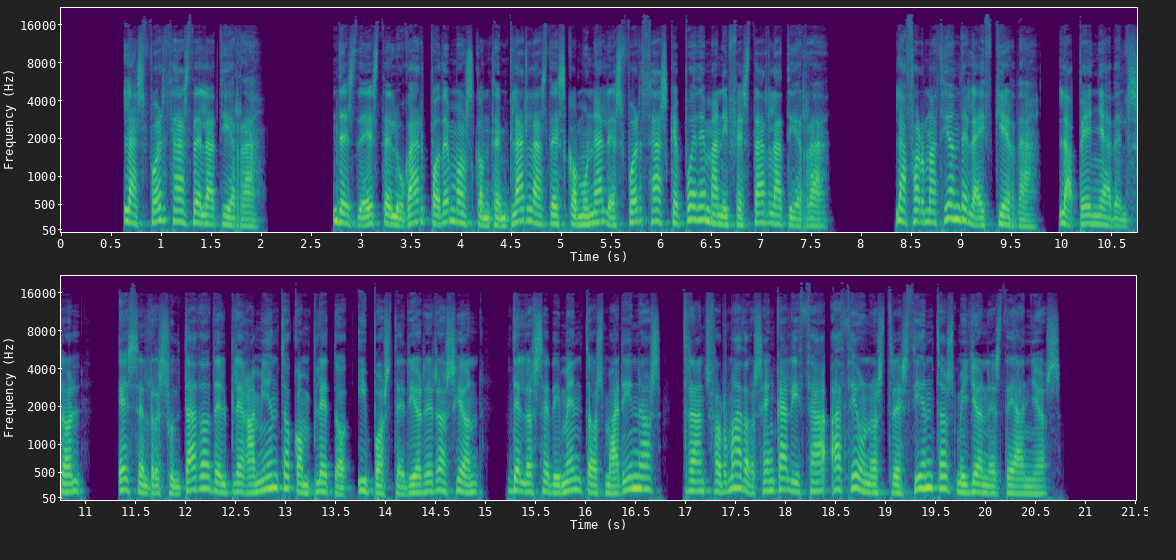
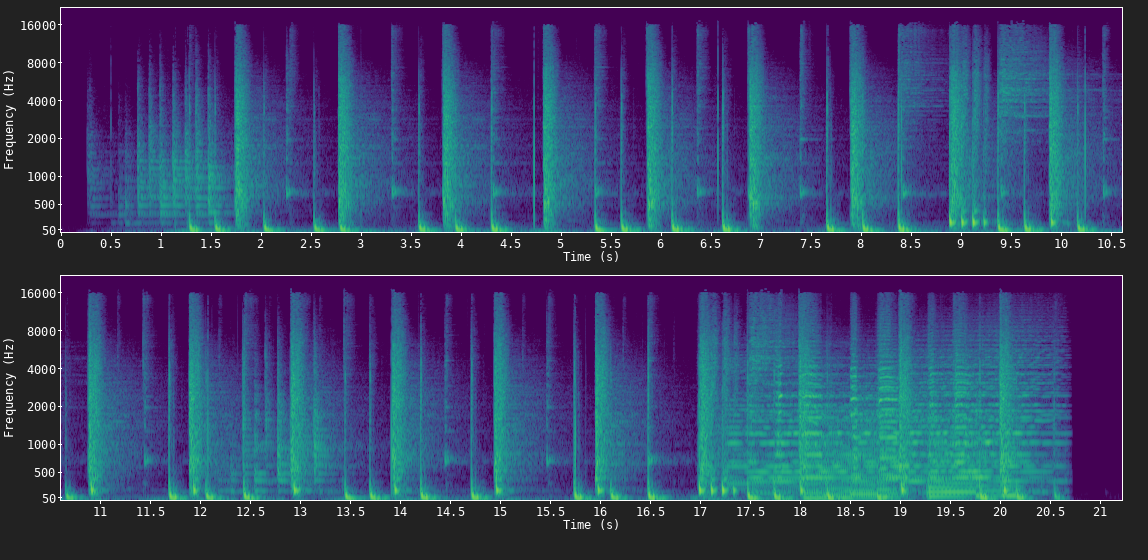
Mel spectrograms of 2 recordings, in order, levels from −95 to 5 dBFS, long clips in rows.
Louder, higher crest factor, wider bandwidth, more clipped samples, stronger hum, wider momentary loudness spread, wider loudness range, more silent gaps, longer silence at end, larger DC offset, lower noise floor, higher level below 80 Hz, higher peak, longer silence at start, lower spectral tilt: first, -18 LUFS vs -26 LUFS; about the same, 16 dB vs 18 dB; about the same, 17 kHz vs 17 kHz; neither; neither; second, 5 LU vs 16 LU; second, 2 LU vs 6 LU; first, 2.06-2.70 s, 7.74-8.32 s, 9.88-9.97 s, 11.10-11.32 s, 15.10-15.20 s, 16.87-16.96 s vs none; first, 0.8 s vs 0.55 s; neither; about the same, under -90 dBFS vs -88 dBFS; second, -48 dBFS vs -30 dBFS; first, -2 dBFS vs -8 dBFS; about the same, 0.65 s vs 0.75 s; about the same, -5.5 dB/octave vs -4.5 dB/octave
